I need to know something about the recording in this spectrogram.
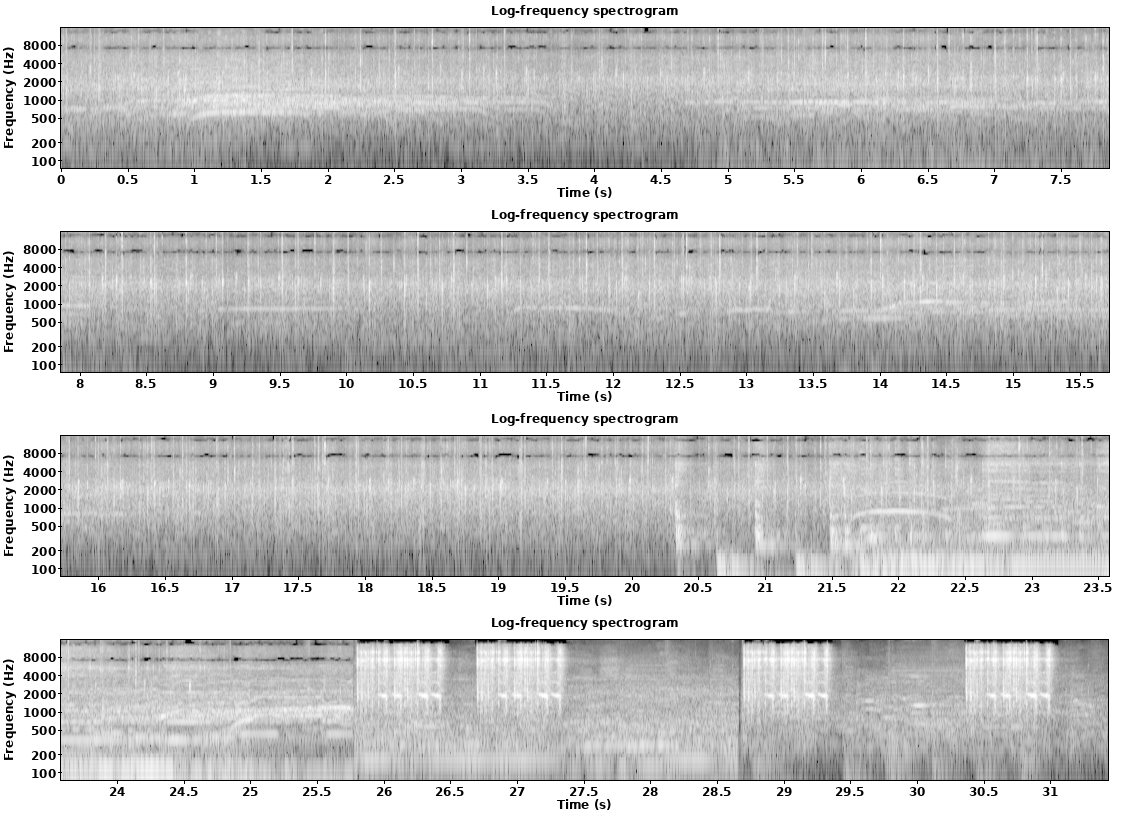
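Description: Theatre audience applauding and cheering during a curtain call, with scattered whoops over the clapping. About twenty seconds in, music comes in loudly and takes over.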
